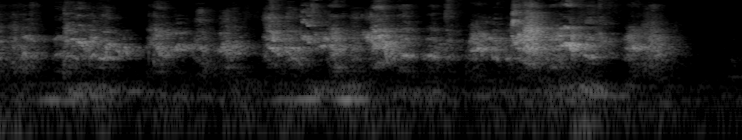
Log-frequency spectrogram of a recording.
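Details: Budgies feeding in a backyard aviary produce an unbroken stream of raspy, warbling chatter with squeaky peaks, fading out at the end.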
